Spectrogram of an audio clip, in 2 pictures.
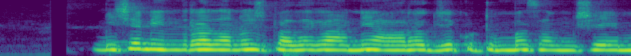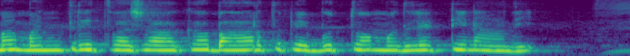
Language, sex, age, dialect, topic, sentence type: Telugu, male, 18-24, Southern, banking, statement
